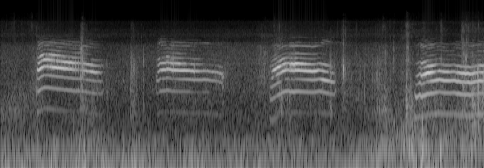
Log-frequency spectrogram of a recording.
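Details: Outdoor stray cat cries loudly in delight at seeing a person, four strong, even meows roughly every one and a half seconds, clear above a quiet background.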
